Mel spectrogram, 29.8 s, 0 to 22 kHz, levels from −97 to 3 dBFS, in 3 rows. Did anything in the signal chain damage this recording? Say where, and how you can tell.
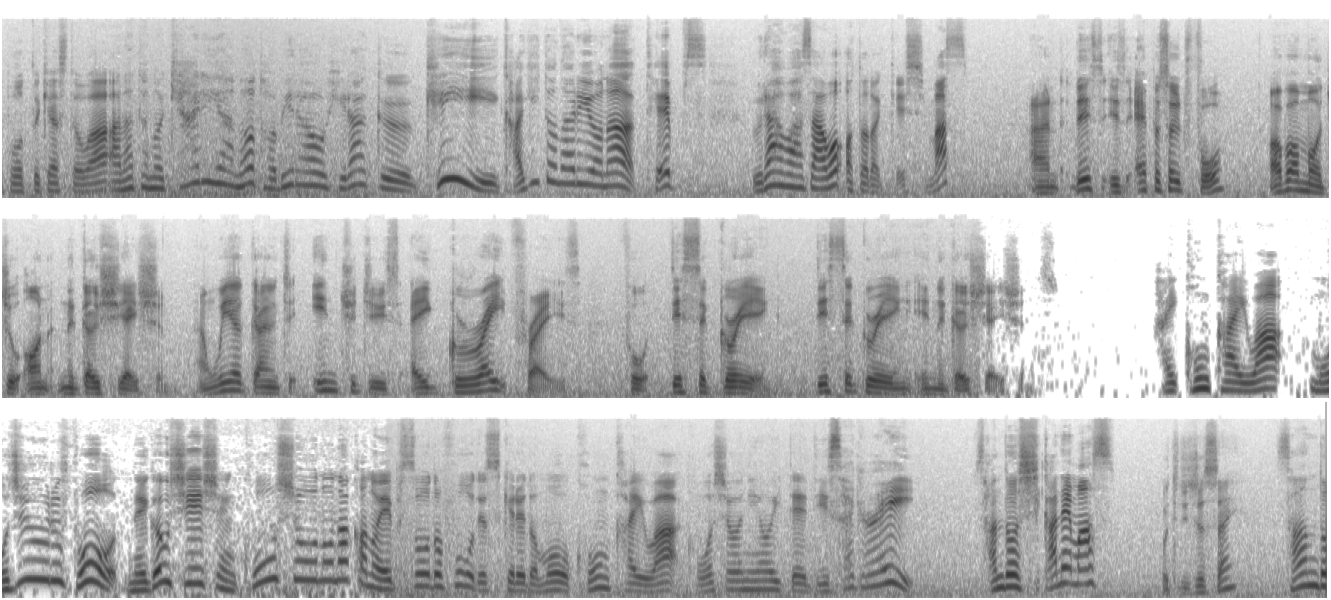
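Yes. From 17.29 to 22.80 s, between "for disagreeing disagreeing in" and "ピソード", the background drops to near-silence sprinkled with twinkling specks. This is overdone noise removal in call processing: an over-strong suppressor shuts off individual frequency bands, taking quiet speech with them.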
